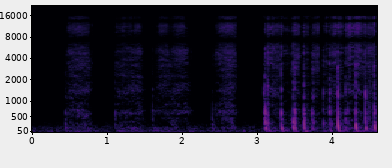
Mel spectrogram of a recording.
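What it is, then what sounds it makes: Cardboard box lid. Fingertips and short nails trace and scratch across the printed top of a flat, hollow, closed cardboard box lid. Four soft, breathy rubbing strokes come first, then a quick run of sharp, dry nail scratches and taps that echo faintly through the hollow box.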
